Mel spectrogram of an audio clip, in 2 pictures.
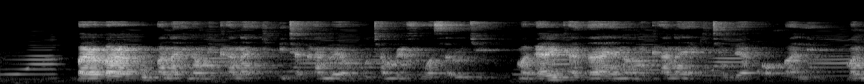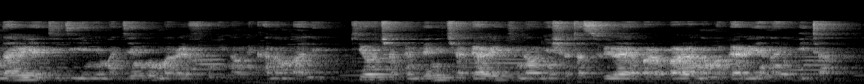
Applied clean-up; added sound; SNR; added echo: none; Brass instrument; 20 dB; reverberation time 0.9 s.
